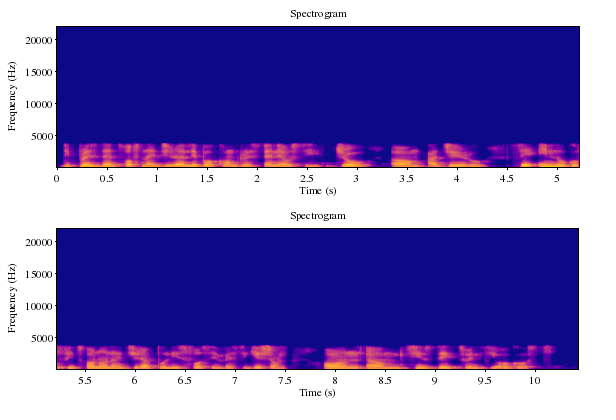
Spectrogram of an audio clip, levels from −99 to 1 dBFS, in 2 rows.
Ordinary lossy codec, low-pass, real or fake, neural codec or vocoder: none; 3.6 kHz; fake; codec, 24 kHz, 1.2 kbps, DualCodec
